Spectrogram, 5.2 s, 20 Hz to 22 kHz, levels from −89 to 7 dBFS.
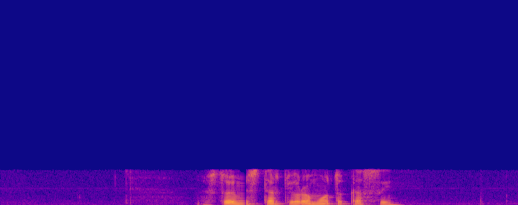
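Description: At 2.40 s, packet loss with pitch repetition bridges a 60 ms gap, fitting two lost packets. The last pitch period loops briefly as a buzzy held tone, fading out over about 50 ms.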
